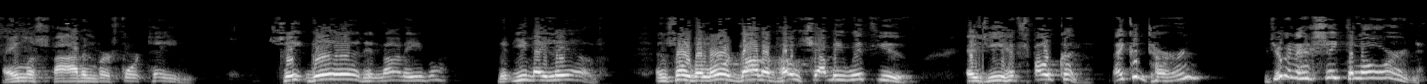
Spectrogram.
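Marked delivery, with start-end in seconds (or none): 2.7-14.2 full-force preaching. Acted. Preacher proclaiming Amos to the congregation, loud and high. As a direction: lift the verse over the whole church.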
